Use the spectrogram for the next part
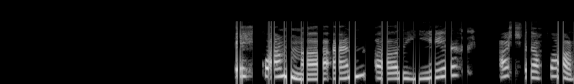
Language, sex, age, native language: Icelandic, male, 11, Icelandic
